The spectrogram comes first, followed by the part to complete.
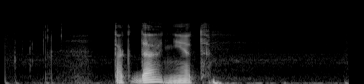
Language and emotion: Russian, neutral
